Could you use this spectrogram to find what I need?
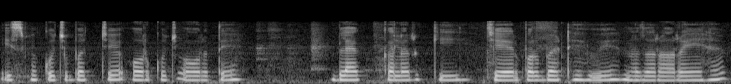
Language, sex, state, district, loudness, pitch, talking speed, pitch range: Hindi, female, Uttar Pradesh, Saharanpur, -18 LUFS, 205 Hz, 140 wpm, 195-210 Hz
